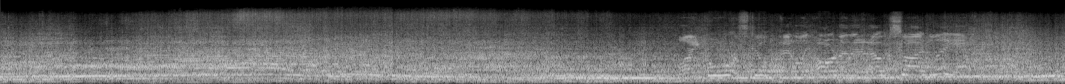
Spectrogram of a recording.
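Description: Race car engines roar loudly around an outdoor track.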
